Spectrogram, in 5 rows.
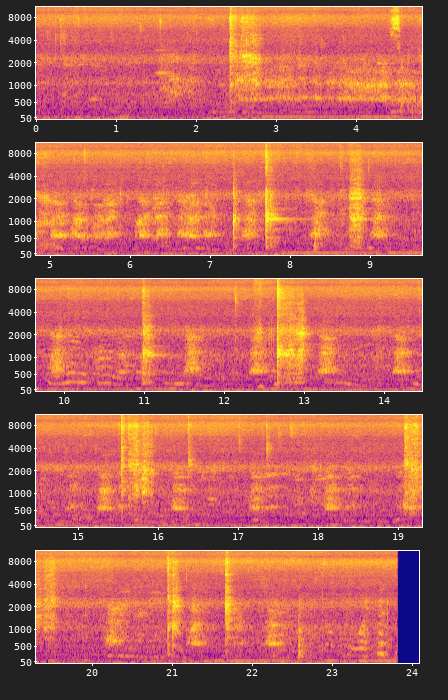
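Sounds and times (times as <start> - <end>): food deep-frying in hot oil: 0.0 - 23.8
spatula scraping and tapping pan: 2.4 - 3.0, 7.2 - 9.1, 10.9 - 11.3, 12.6 - 13.2, 15.4 - 16.6, 19.0 - 19.7, 20.9 - 22.8.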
